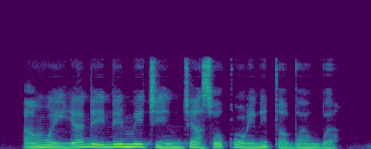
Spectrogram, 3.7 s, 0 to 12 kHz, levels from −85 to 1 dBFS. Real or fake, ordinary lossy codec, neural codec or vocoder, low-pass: fake; none; codec, 16 kHz, 1 kbps, FunCodec, trained on LibriTTS, 50 frames a second; 7.2 kHz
